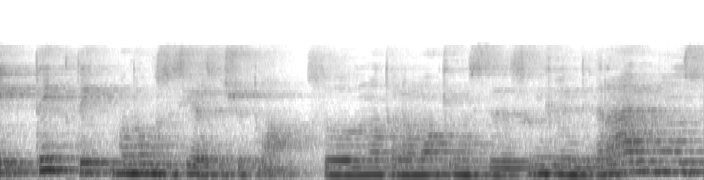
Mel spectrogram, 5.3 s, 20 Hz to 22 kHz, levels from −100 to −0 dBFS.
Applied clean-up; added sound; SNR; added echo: none; none; none; reverberation time 1.0 s.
